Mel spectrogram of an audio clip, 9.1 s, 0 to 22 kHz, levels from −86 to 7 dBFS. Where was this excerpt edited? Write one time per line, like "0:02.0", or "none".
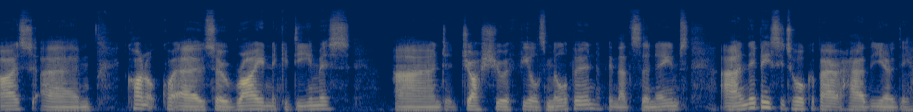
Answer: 0:03.1

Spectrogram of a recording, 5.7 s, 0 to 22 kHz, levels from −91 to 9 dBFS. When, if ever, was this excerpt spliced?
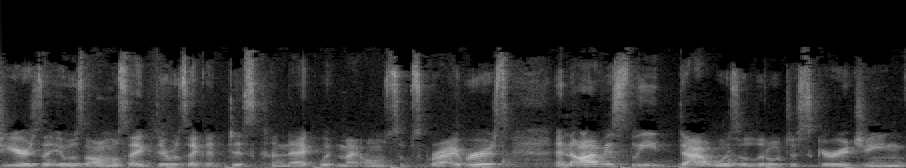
none

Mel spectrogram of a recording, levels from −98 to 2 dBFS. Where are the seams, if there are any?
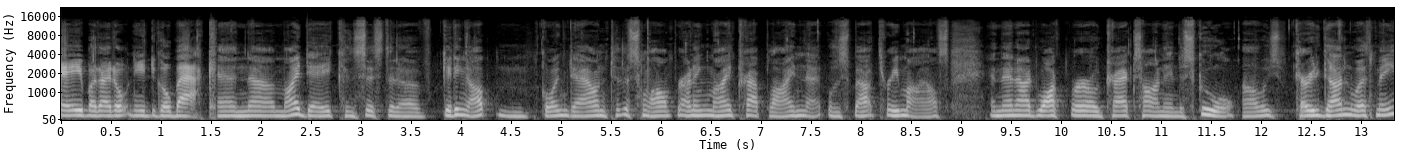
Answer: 0:01.5
0:11.8

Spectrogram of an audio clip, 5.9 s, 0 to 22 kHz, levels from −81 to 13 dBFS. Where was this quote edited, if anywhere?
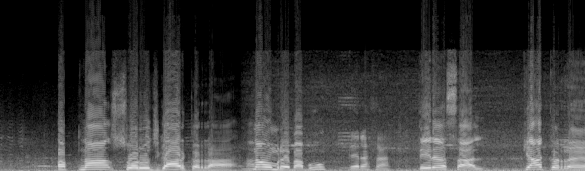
0:02.4

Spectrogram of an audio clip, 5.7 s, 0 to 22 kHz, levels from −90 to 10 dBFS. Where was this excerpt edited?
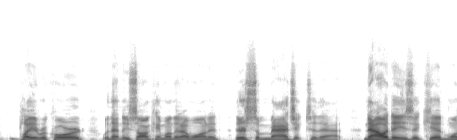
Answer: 0:02.8

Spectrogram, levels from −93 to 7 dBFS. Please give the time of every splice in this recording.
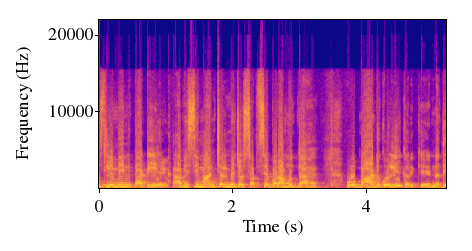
0:01.0

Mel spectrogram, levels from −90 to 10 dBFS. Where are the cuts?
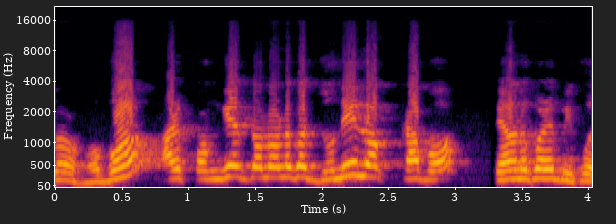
0:03.1

